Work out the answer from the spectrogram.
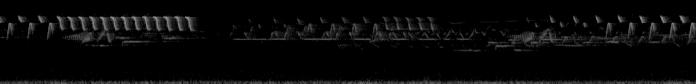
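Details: Tennessee Warbler, recorded on a rainy, very dewy day, probably at a nature area by a power-plant lake: very high, dry staccato chips in a fast chattering series, then looser twittering phrases and another rapid run, over a faint low rumble.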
